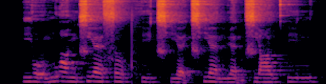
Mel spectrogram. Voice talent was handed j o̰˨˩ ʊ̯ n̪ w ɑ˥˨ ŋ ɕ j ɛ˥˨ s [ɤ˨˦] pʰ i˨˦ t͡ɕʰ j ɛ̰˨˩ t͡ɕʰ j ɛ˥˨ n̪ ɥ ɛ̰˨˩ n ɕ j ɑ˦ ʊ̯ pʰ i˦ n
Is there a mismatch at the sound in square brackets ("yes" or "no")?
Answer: yes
